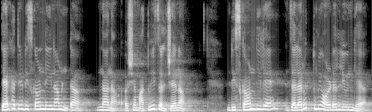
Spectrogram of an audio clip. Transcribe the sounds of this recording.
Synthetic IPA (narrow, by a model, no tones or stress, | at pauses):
t̪jakʰat̪iːɾɖiskawɳʈd̪ijnam̤əɳt̪anana̰əɕɛ̃mat̪ũiːt͡səlt͡ɕena | ɖiskawɳʈd̪ilẽd͡zaljaɾuːt̪t̪ːum̤iːɔɾɖəɾliuːnɡʱaa̰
